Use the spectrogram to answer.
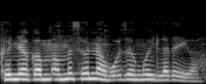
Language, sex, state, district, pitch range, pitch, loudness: Wancho, female, Arunachal Pradesh, Longding, 205-240 Hz, 230 Hz, -14 LUFS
